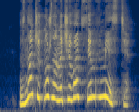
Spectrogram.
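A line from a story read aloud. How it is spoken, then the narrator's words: Exclaiming. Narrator (Russian): воскликнула Первоцветик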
